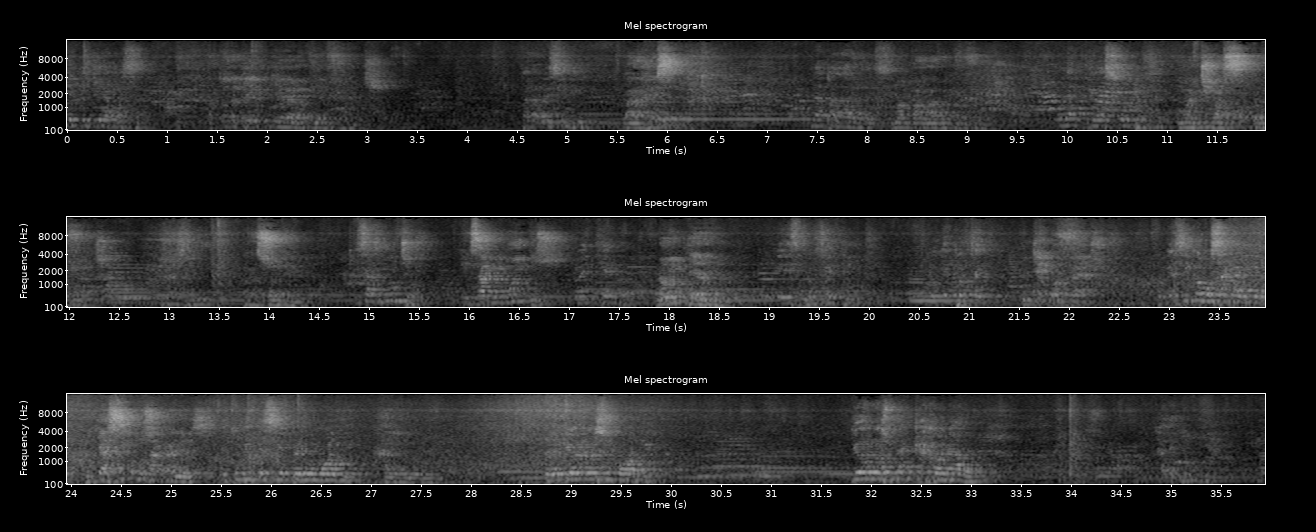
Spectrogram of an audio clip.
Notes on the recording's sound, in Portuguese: I Congresso Profético Internacional (2º dia). Ao Vivo na Casa de Louvor.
